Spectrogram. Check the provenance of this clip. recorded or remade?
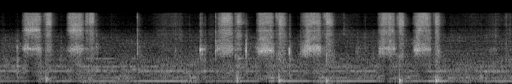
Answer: remade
